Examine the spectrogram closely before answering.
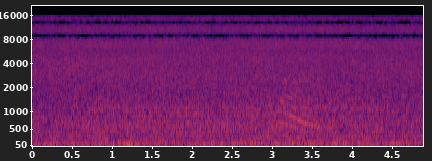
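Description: Kootenai Falls' rapids and cascades rushing, a steady, even water noise, with wind buffeting the microphone at the low end.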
